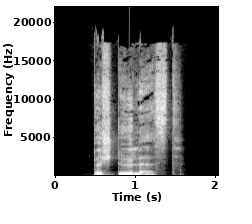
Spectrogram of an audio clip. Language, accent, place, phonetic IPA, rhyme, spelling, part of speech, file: German, Germany, Berlin, [bəˈʃtøːləst], -øːləst, bestöhlest, verb, De-bestöhlest.ogg
- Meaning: second-person singular subjunctive II of bestehlen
